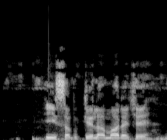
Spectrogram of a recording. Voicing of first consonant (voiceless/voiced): voiceless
